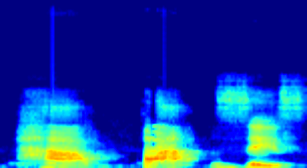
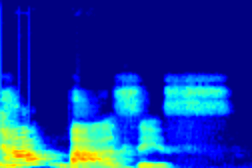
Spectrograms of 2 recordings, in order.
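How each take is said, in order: First: "Rapazes" in three loud beats, "Ra, pa, zes"; split into syllables. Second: Said in the usual way. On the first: Shown as a demonstration. Teacher confirming three syllables, "Rapazes" syllable by syllable. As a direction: pause after each syllable of "Rapazes". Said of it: "três sílabas". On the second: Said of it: "separar as palavras em sílabas".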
